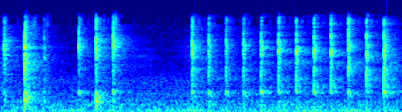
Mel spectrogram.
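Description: A utensil clicking against a bowl while mashing butter and garlic together: a few clicks near the start, then a quick steady run of about six a second from about two seconds in.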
